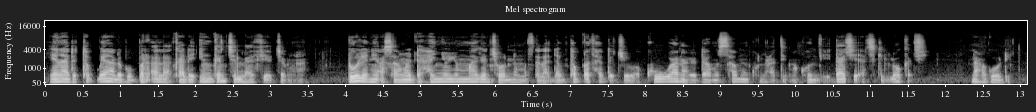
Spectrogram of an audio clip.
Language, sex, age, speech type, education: Hausa, male, 15-29, spontaneous, primary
